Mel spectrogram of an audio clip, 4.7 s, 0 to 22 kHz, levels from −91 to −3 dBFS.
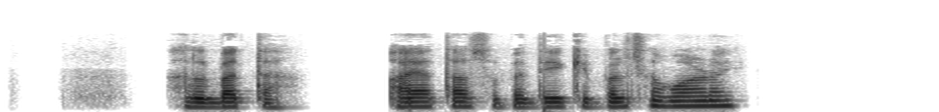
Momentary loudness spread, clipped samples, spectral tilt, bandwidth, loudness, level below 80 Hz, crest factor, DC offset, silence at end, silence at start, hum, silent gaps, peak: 11 LU; under 0.1%; -7 dB/octave; 7.6 kHz; -19 LUFS; -56 dBFS; 20 dB; under 0.1%; 1.05 s; 0.85 s; none; 1.55-1.93 s; 0 dBFS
